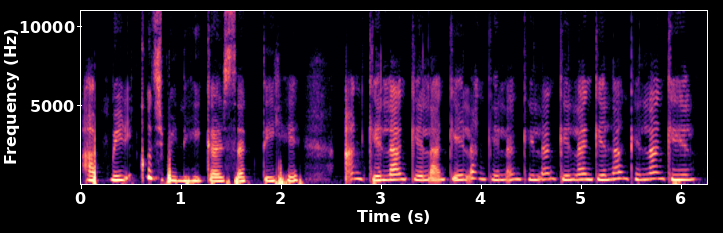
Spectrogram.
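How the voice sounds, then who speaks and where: A woman's voice: high-pitched, unhurried, darkish tone, no echo. A woman playing a playful, teasing young wife in a fan audio drama, who taunts and sweetly coaxes. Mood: taunting.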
